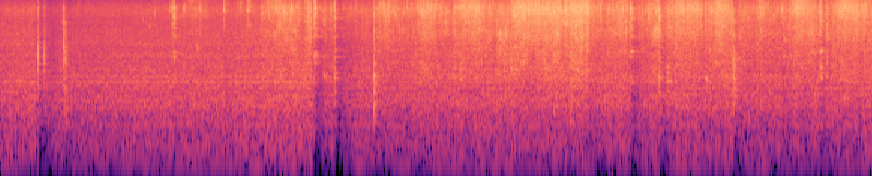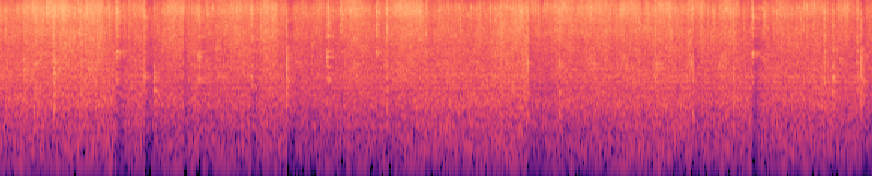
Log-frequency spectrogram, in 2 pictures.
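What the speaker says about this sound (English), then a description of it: "Keep stirring so that it doesn't stick to the bottom of the pan." Mutton curry with tomatoes is stirred in a frying pan, with a loud, steady sizzle and a long run of spoon scrapes and clatter against the pan, close up and without voices.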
